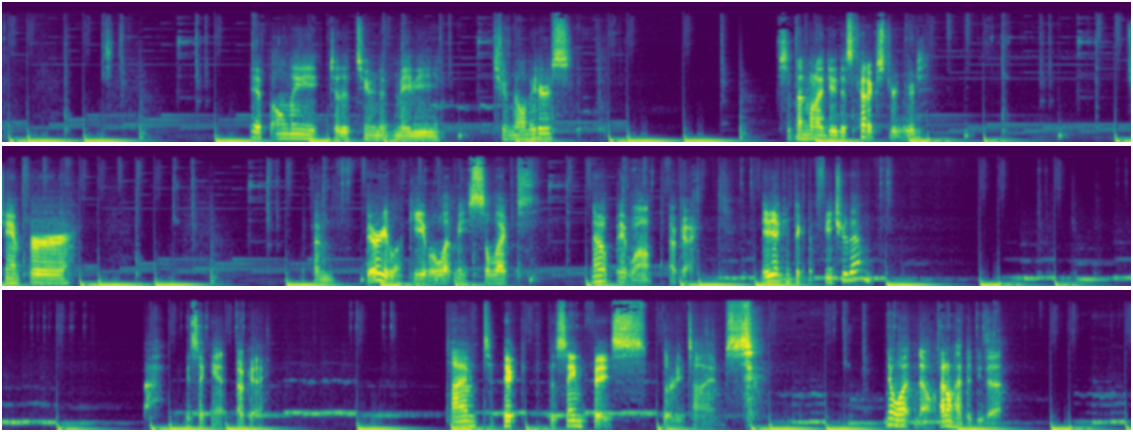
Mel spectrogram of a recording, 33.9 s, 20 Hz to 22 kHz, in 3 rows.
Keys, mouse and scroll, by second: 1.2 click, 2.0 click, 4.3 click, 6.2 middle click, 8.1 click, 9.0 click, 9.5-10.9 typing, 12.7 middle click, 13.8 click, 14.7 click, 15.5 click, 17.7 click, 18.6 click, 20.0 click, 22.4 click, 24.3 click, 25.2 middle click, 26.0 click, 26.7-27.8 middle drag, 28.2 click, 29.7 middle click, 30.9 right click, 31.4 click, 32.8-33.8 typing.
